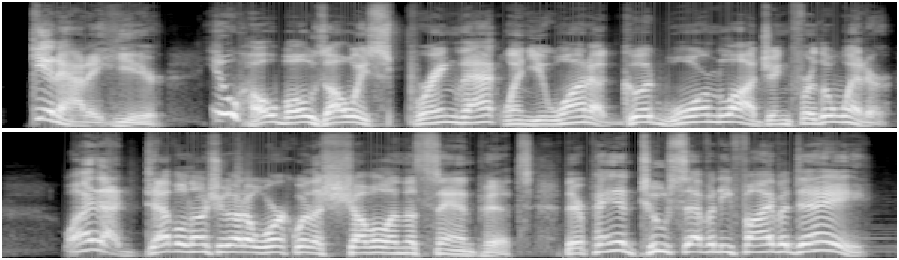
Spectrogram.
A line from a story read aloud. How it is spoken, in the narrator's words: The keeper shouted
